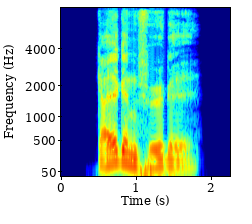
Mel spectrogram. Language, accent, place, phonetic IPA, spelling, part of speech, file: German, Germany, Berlin, [ˈɡalɡn̩ˌføːɡl̩], Galgenvögel, noun, De-Galgenvögel.ogg
- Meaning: nominative/accusative/genitive plural of Galgenvogel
